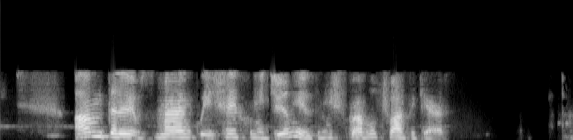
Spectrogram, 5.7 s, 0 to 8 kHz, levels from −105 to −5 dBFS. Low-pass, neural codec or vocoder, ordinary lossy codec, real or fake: 7.2 kHz; codec, 16 kHz, 2 kbps, X-Codec, HuBERT features, trained on general audio; AAC, 16 kbps; fake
